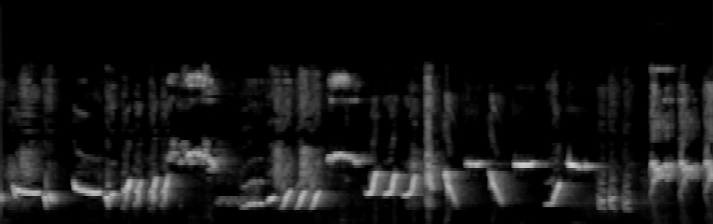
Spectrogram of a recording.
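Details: Sooty-headed bulbul lure song for bird trapping; quick stuttered trill bursts, clipped whistled notes and sharp chips repeated in a lively, unbroken sequence.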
